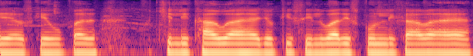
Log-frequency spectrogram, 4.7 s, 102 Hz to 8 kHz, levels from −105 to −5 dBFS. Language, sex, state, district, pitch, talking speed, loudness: Hindi, male, Jharkhand, Ranchi, 135 Hz, 165 wpm, -18 LUFS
